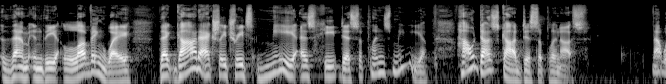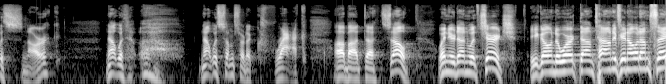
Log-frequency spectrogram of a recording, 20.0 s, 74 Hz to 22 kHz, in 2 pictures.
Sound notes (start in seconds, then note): 12.1 sigh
